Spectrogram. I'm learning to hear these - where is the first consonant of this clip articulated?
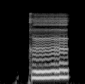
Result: velum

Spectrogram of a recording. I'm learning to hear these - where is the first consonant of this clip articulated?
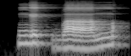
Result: velum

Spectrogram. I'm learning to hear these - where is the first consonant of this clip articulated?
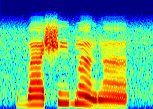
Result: lips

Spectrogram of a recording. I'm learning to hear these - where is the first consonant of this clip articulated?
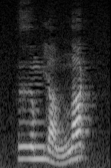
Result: velum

